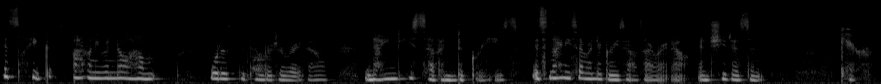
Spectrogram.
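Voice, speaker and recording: Speaking fairly quickly in a fairly high voice, a woman vlogger and mother of a son relates a long personal story in a soft, breathy whisper. She uses plenty of fillers and acts out quoted lines of dialogue.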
